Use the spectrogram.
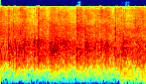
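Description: A church congregation applauds during a Korean sermon on Genesis, giving a dense, steady patter of clapping at moderate level for about a second with no voices on top.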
